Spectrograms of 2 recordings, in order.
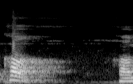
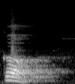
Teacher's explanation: क वायु कितनी निकल रही है? ख, ख में वायु ज़्यादा जा रही है और क में कम जा रही है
